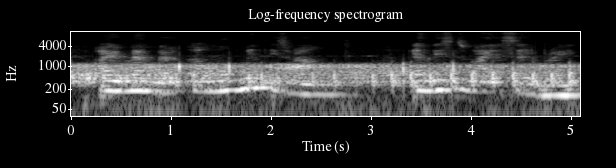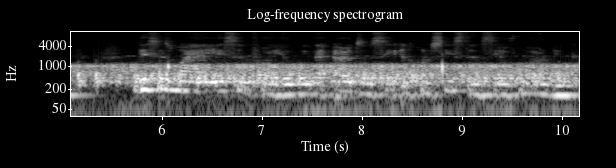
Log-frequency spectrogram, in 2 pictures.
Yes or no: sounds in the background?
yes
